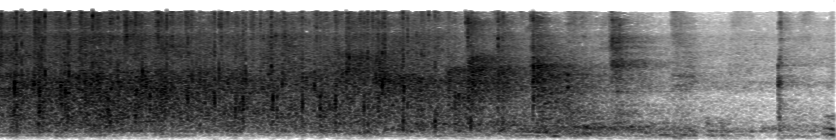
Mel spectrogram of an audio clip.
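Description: A church congregation applauds during a Mass, with dense, sustained clapping that fills the space and gradually thins out toward the end.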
